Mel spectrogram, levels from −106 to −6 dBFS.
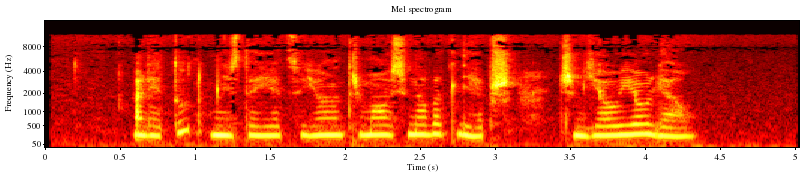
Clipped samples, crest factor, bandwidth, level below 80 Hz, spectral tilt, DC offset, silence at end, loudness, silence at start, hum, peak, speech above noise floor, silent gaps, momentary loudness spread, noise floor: under 0.1%; 24 dB; 11.5 kHz; -62 dBFS; -2 dB/octave; under 0.1%; 0.7 s; -23 LUFS; 0.6 s; none; -2 dBFS; 35 dB; none; 8 LU; -59 dBFS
